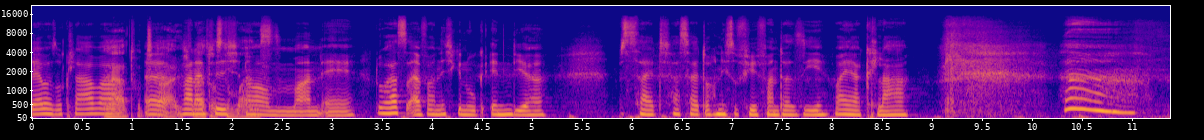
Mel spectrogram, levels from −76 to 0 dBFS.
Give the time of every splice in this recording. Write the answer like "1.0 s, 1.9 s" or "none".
none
